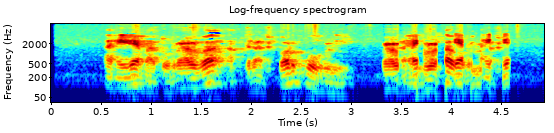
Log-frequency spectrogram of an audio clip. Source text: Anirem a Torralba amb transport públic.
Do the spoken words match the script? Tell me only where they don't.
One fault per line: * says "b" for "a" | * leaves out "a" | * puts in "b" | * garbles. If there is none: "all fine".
* garbles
